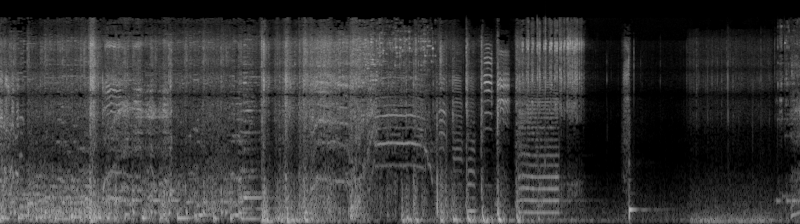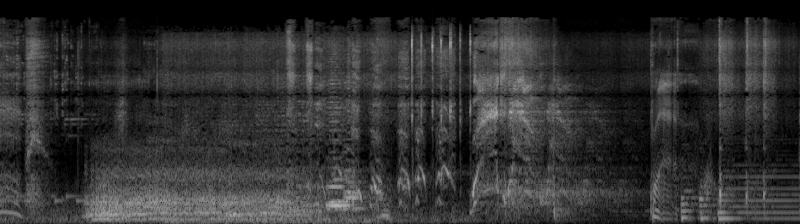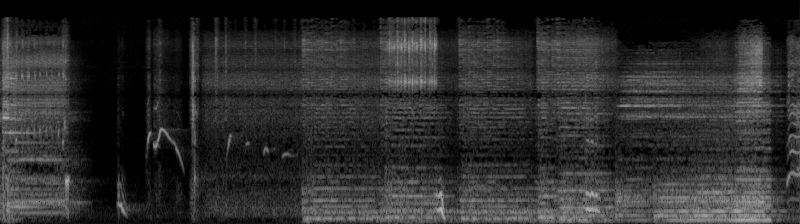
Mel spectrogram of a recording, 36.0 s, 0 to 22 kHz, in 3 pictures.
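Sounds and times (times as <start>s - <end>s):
cartoon background music: 0.0s - 5.6s, 21.8s - 25.3s, 28.5s - 36.0s
cartoon cat growling: 13.3s - 17.6s.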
